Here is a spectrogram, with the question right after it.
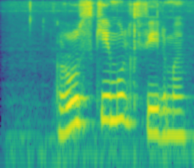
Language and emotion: Russian, neutral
